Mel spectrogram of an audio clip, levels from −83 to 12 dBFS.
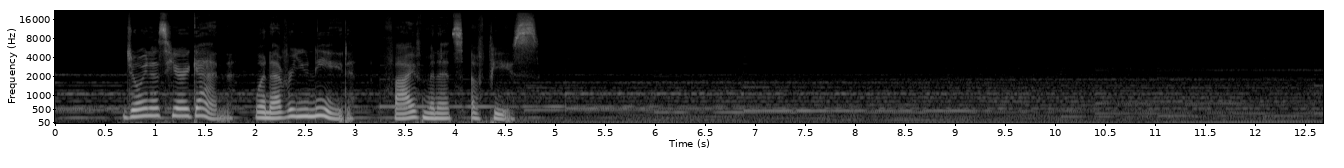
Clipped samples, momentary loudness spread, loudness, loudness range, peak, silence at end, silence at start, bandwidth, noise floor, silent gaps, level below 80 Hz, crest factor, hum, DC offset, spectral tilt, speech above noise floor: under 0.1%; 26 LU; -27 LUFS; 24 LU; -12 dBFS; 3.55 s; 0.05 s; over 20 kHz; -53 dBFS; none; -58 dBFS; 18 dB; none; under 0.1%; -6 dB/octave; 27 dB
